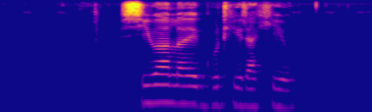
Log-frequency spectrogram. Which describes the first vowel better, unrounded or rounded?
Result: unrounded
